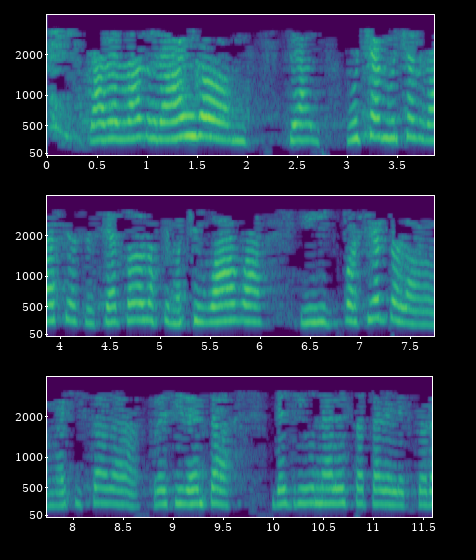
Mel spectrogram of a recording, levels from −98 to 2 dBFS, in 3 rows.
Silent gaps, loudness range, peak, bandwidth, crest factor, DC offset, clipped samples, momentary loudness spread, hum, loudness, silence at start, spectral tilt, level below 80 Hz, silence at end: none; 7 LU; -10 dBFS; 3.2 kHz; 18 dB; under 0.1%; under 0.1%; 13 LU; none; -28 LUFS; 0 s; -8.5 dB/octave; -82 dBFS; 0 s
